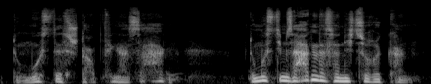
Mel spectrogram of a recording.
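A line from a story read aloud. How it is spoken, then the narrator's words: Whispering. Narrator (German): wisperte Maggie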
